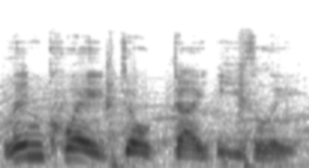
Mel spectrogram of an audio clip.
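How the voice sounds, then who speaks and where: A woman's voice: low-pitched, big pitch swings, unhurried, far from the mic, music in the background. An actress playing a composed, defiant warrior woman in a video game, cool and matter-of-fact. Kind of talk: cinematic video game acting.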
